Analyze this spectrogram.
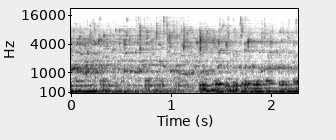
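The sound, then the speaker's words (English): Water gurgles and sloshes through a drain in a continuous, bubbling rush, with a steady low hum underneath and brief irregular splashes. No voices are heard. “Is that what you hear from your drains?”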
